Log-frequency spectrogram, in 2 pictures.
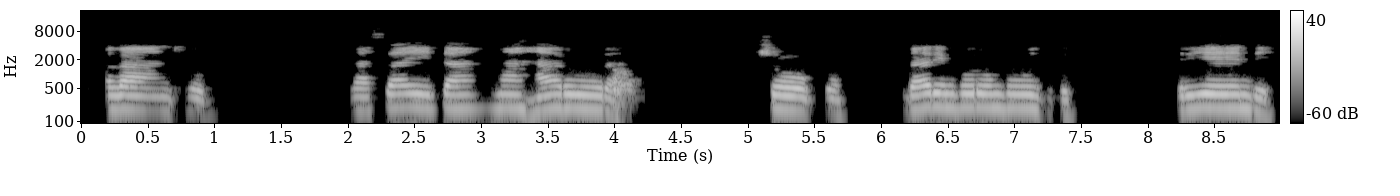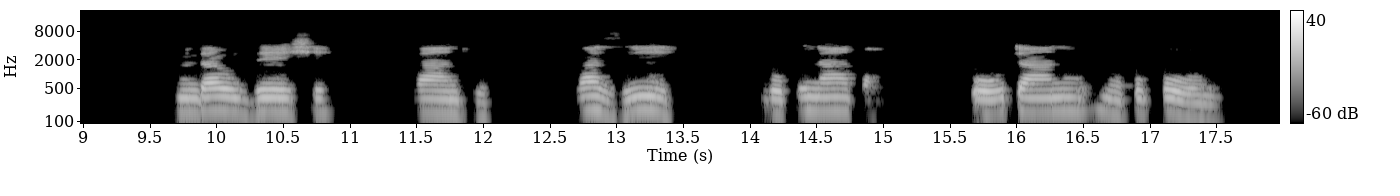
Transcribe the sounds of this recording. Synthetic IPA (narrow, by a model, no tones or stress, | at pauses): ʋantʰu | ʋasaitamaɦaɾuɾa | t͡ʃo̞ko | ŋɡaɾimbuɾumbud͡zwi | rie̞nde̞ | mundaud͡ze̞ːʃe̞ | ʋantʰu | ʋazii | ŋɡo̞kunaka | kwo̞utano̞nokupoːna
